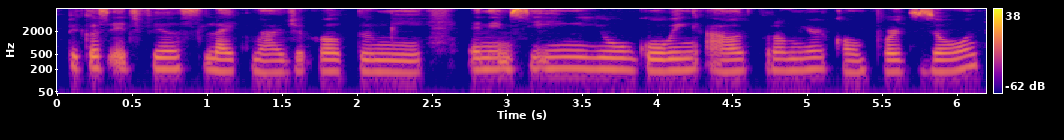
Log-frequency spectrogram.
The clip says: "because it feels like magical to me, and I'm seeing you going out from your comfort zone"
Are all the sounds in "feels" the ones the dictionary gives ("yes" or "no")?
no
